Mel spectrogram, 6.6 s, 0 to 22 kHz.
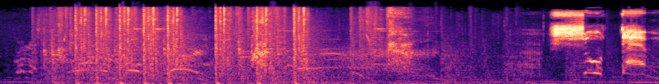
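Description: Gunfights in Fallout 4, with volleys of shots crackling through a busy mix of game noise, and a couple of sharper, louder reports near the end.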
